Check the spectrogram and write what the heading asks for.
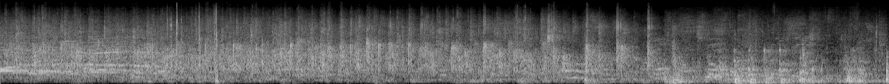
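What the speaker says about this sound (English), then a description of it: "Let's give him a round of applause" At a graduation ceremony, a crowd breaks into loud, sustained applause, dense clapping filling the room for several seconds with a few scattered cheers.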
